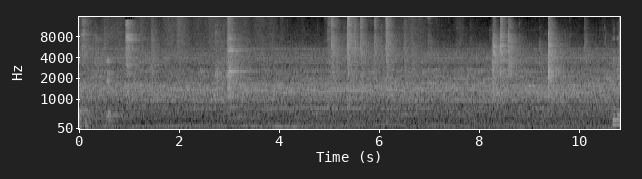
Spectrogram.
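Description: Steady low workshop hum with a few faint, scattered clicks and knocks, and faint voices in the background.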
